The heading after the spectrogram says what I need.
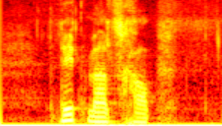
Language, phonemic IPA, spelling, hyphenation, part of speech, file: Dutch, /ˈlɪtmatsxɑp/, lidmaatschap, lid‧maat‧schap, noun, Nl-lidmaatschap.ogg
- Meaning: membership (status of being a member; originally of a church flock)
